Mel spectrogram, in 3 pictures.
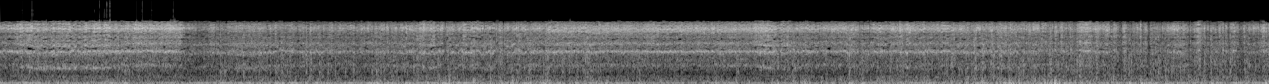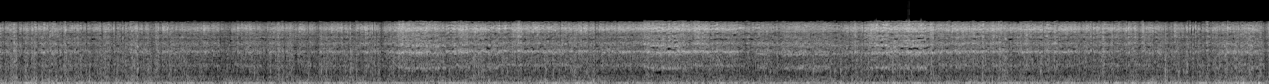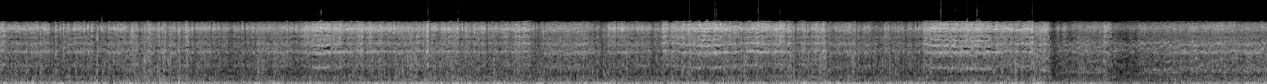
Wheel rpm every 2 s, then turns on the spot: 230, 220, 220, 230, 230, 230, 230, 240, 230, 230, 220, 220, 230, 230, 230, 230, 220, 230, 170.
none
